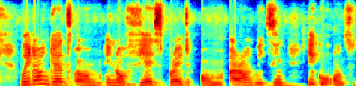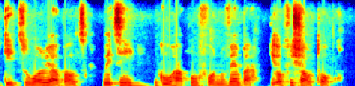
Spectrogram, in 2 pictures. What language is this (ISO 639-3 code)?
pcm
